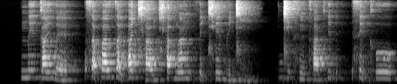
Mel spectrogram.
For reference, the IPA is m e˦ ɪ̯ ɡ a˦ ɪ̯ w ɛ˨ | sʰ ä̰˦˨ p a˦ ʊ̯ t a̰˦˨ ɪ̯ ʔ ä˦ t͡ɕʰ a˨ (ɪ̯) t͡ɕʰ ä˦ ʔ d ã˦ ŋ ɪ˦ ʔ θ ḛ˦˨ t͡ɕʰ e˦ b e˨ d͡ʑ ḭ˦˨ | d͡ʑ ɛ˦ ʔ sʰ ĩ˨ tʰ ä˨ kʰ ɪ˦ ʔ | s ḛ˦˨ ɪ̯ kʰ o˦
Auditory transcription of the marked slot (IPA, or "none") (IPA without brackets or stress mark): ʊ̯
